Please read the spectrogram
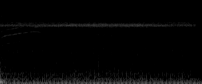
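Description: Faint outdoor ambience of insects trilling: one steady, thin, high-pitched tone that stops suddenly at the end.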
